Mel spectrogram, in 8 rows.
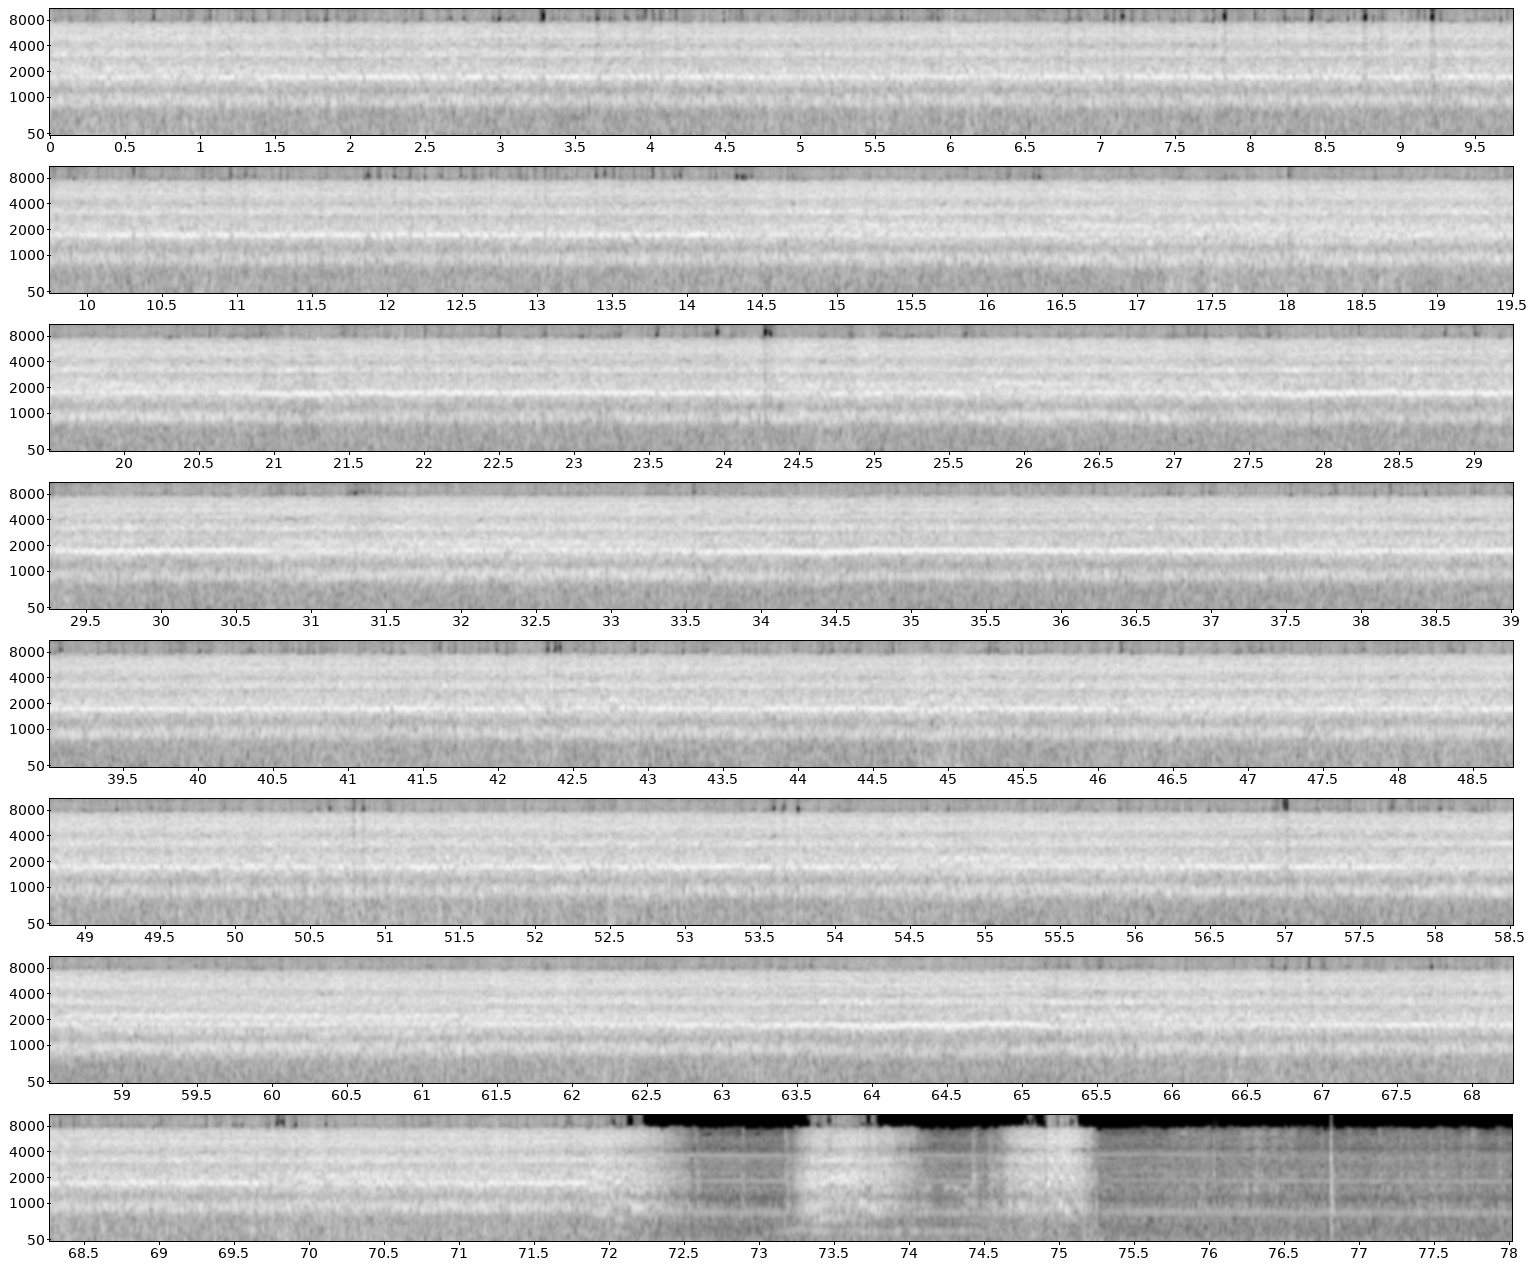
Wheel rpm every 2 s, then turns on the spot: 230, 240, 230, 230, 230, 230, 230, 230, 220, 220, 230, 230, 230, 230, 230, 220, 220, 230, 230, 230, 230, 230, 230, 230, 230, 240, 240, 220, 230, 220, 210, 230, 220, 230, 230, 220, 40, 30, 0.
72-74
